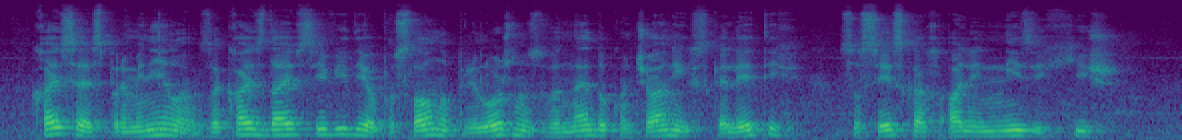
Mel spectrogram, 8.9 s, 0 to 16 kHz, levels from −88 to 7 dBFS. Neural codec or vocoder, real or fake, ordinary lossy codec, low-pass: none; real; none; 14.4 kHz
